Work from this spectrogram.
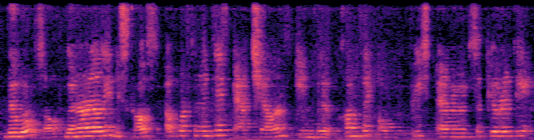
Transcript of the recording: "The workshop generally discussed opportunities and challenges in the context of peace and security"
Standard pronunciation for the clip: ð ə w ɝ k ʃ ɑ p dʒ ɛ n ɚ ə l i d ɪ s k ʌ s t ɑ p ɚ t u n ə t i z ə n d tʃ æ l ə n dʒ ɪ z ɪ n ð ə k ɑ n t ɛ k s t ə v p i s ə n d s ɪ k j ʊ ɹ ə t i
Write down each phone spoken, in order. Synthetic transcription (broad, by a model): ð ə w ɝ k s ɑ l dʒ ɛ n ɚ ə l i d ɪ s k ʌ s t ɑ p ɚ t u n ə t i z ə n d tʃ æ l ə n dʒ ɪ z ɪ n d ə k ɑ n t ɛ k t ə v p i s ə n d s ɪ k j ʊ ɹ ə t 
